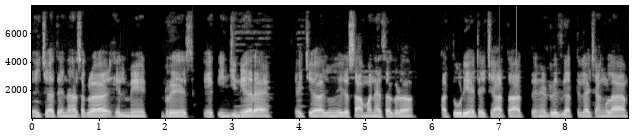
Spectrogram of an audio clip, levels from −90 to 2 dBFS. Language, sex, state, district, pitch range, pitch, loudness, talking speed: Marathi, male, Maharashtra, Nagpur, 105-110 Hz, 105 Hz, -17 LUFS, 155 wpm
